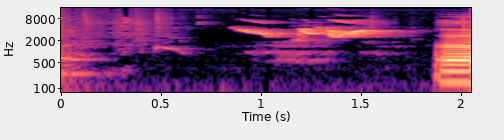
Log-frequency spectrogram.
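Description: A few short, faint bird chirps about a second in, in a pause between speech.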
